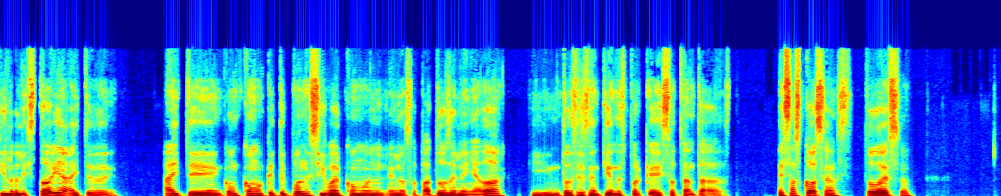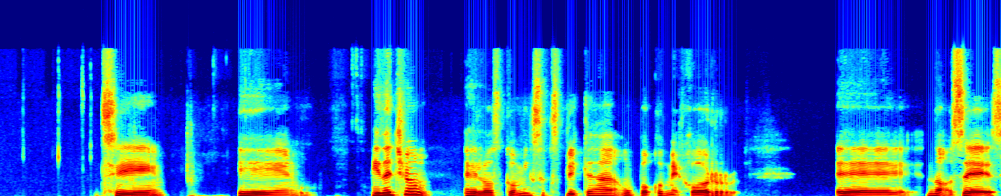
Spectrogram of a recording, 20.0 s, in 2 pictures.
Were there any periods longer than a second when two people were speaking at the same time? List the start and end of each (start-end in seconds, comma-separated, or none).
none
